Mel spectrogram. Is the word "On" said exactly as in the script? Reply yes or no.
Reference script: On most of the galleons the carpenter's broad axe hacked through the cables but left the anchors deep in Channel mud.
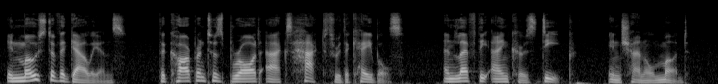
no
